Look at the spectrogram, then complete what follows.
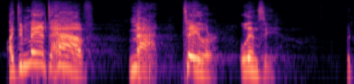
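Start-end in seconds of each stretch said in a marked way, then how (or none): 0.1-4.1 much higher and much louder, slow, roaring; Satan shouting his demand before the throne; Satan's demand. Acted. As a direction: bellow the devil's claim like a tyrant.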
